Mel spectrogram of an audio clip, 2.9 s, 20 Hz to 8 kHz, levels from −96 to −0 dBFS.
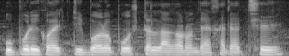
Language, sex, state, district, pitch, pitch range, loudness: Bengali, male, West Bengal, Cooch Behar, 115 Hz, 110-120 Hz, -17 LUFS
